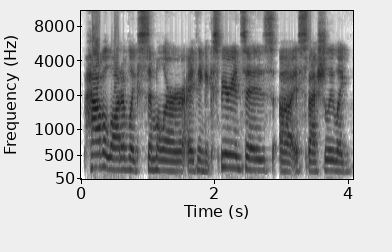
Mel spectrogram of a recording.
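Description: A woman's voice: medium pitch, normal speed. Woman podcast host chatting informally. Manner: informal, hedging with "like" and "you know". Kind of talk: casual podcast conversation. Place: recorded in a shed.

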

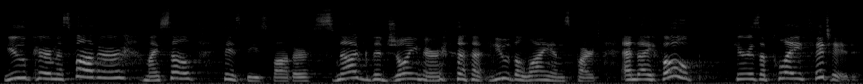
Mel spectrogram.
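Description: An actor playing a fussy male carpenter who directs a village play and calls out the cast in a measured way. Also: medium pitch, lively intonation, sharp tone, in a large hall. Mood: directing. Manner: calls out names in a measured, slow way.

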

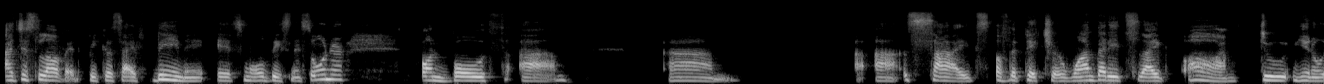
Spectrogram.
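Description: A native Spanish speaker with a Venezuelan accent, this woman joins a podcast as a guest business coach in a casual interview. Her fairly low, dark, husky voice moves slowly and reflectively, full of fillers and repeated words. The recording is dry.

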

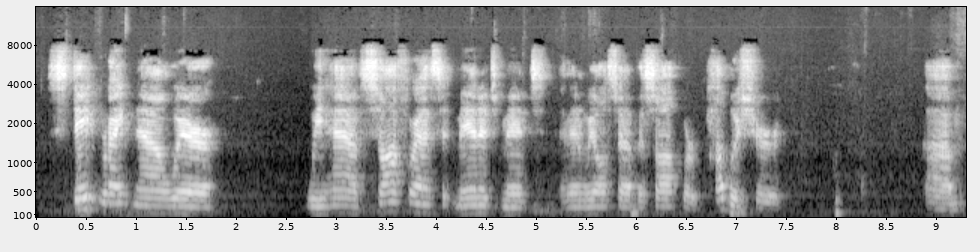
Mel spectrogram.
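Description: A man's voice: medium pitch, sharp tone, poor audio. A man speaking as a podcast guest, earnestly explaining his work with a few uhs and ums. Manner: earnest, explanatory, uses fillers. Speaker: guest, training company head. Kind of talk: casual podcast interview.

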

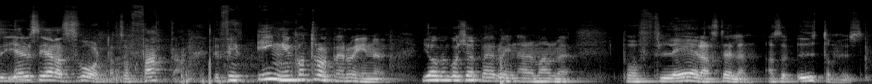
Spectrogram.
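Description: A man's voice: on the high side, gravelly, darkish tone. A man hosting a podcast, ranting angrily and swearing emphatically. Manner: angry, profane, emphatic. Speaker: podcast host. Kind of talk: heated podcast rant.

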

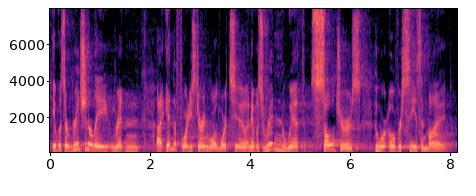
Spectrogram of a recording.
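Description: Pastor, forties, male, conversational reflective sermon delivery, higher voice. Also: normal speed. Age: 40s. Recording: reverberant hall.

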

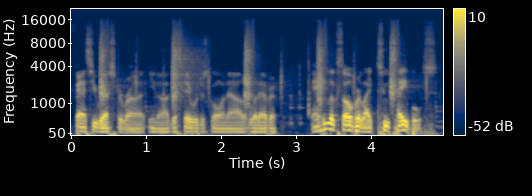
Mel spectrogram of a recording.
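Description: A man's voice: a bass voice, quick pace, music in the background. A man on a podcast, telling a story in casual chat, laughing and quoting voices as he goes. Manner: animated, laughing, retells with quoted voices. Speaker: podcast co-host.

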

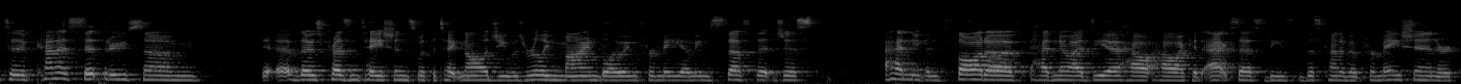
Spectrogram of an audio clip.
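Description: A woman's voice: mid-range voice, level tone, moderate pace. Enthusiastic woman on a roomy video call. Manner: enthusiastic, with many "I mean" and "you know" fillers. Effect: heard over a video call. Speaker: interviewer and tennis teaching pro. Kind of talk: casual interview chat.

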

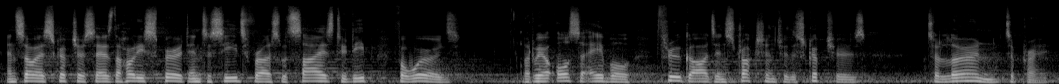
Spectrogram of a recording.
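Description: Male priest, measured solemn homily and scripture reading, mid-pitched voice, long cathedral echo. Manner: measured, solemn liturgical delivery. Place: large reverberant church interior.

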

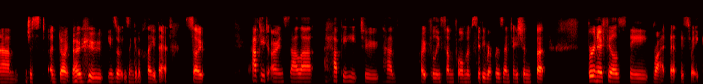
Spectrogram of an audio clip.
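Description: A woman's voice: lowish voice, dry recording. A woman hosting a casual podcast, talking in a chatty way with frequent ums and restarts. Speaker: podcast host. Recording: dull, lo-fi dry sound.

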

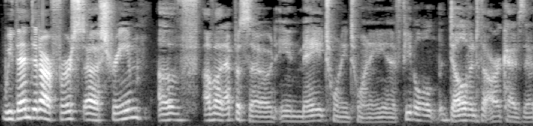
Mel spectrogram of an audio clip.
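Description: Hesitant man chatting on a podcast. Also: mid-range voice. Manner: hesitant, many fillers and restarts, chuckling. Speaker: podcast co-host. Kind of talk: casual chat.

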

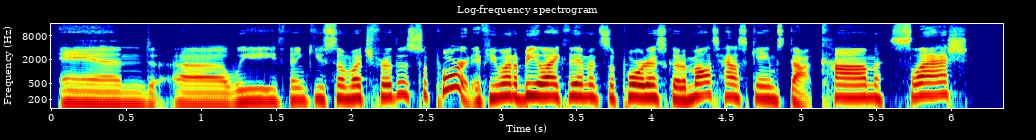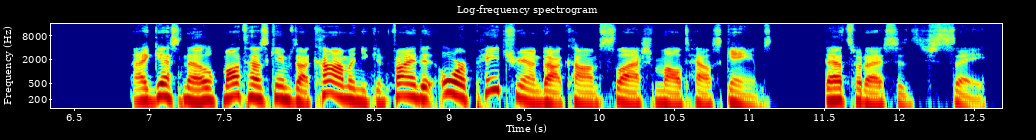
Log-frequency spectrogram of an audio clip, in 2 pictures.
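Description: Here the podcast co-host sounds high-pitched and animated, with a fairly bright tone at a moderate pace. He reviews a beer casually, musing aloud with restarts, and the studio sound is clean with no room sound.

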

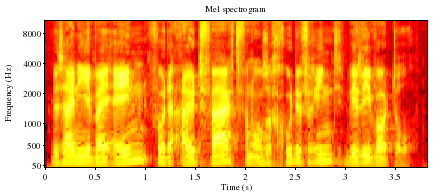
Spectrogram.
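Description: A man's voice: medium pitch, steady tone, normal speed, close to an everyday voice. A man doing a chirpy hen host. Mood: cheerful. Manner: cheerful, cackling. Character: chirpy hen hosting a funeral.

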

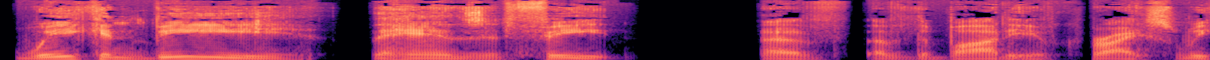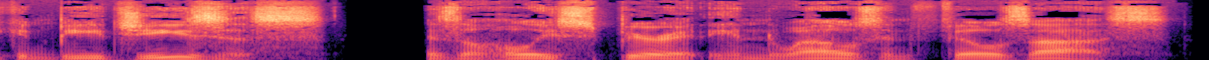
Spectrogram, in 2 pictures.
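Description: A man's voice: deep voice, unhurried, no echo, clean studio sound. A man from California, a missionary, talking earnestly about faith in an interview. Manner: earnest, preacherly.

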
